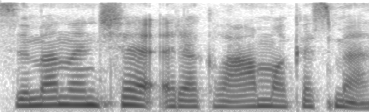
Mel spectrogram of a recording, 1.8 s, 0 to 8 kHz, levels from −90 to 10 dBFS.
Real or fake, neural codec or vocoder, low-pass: real; none; 7.2 kHz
